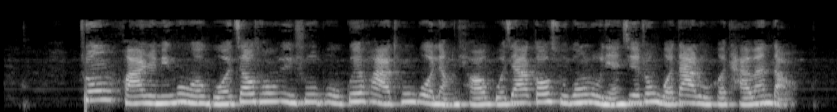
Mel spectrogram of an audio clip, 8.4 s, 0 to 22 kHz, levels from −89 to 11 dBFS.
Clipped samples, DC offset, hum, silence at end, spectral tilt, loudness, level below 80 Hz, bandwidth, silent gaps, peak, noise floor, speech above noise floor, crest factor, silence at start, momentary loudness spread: under 0.1%; under 0.1%; none; 0.45 s; -6 dB/octave; -18 LUFS; -62 dBFS; 11.5 kHz; none; -4 dBFS; -64 dBFS; 47 dB; 14 dB; 0.85 s; 6 LU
